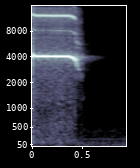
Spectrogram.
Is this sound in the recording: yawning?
no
